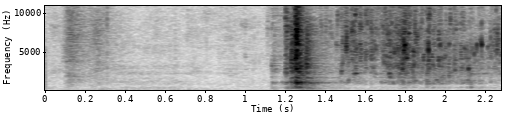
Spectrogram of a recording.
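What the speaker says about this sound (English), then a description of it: "It just pours right through your tincture, very satisfying." Tincture liquid pouring through a cloth press liner, a brief splashy burst followed by a steady trickling flow, fairly close and alone.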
